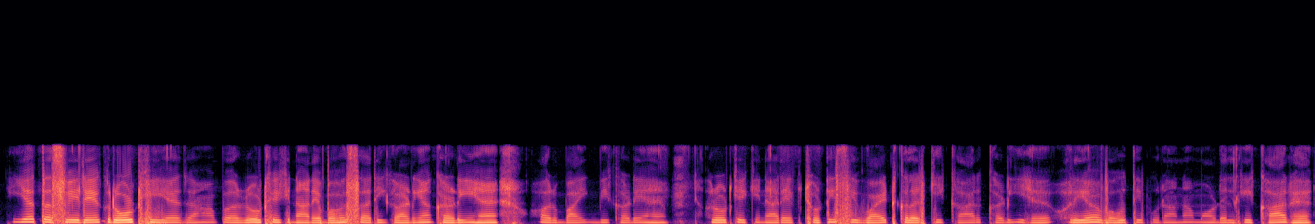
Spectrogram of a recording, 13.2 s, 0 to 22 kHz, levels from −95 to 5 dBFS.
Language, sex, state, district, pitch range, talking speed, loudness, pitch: Hindi, female, Bihar, Jamui, 205-220 Hz, 190 wpm, -18 LUFS, 210 Hz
